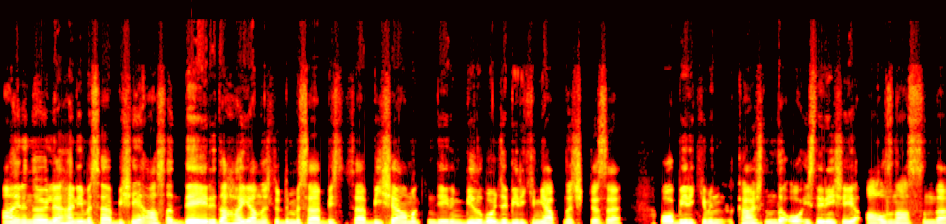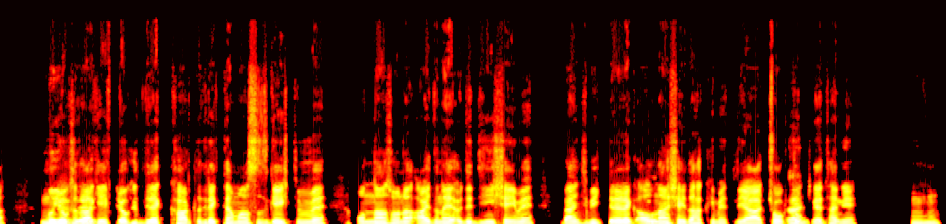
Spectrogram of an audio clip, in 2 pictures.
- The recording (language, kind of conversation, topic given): Turkish, unstructured, Neden çoğu insan borç batağına sürükleniyor?
- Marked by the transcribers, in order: other background noise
